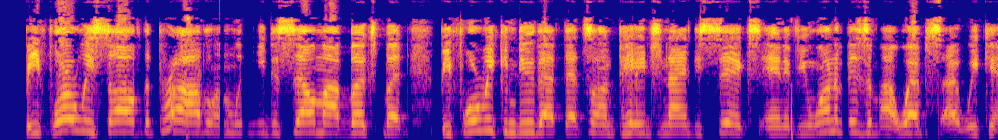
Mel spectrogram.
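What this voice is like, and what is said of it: Lindsey Graham impression. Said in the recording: “people like Lindsey Graham come on television selling his books ... You did his voice really well.”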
